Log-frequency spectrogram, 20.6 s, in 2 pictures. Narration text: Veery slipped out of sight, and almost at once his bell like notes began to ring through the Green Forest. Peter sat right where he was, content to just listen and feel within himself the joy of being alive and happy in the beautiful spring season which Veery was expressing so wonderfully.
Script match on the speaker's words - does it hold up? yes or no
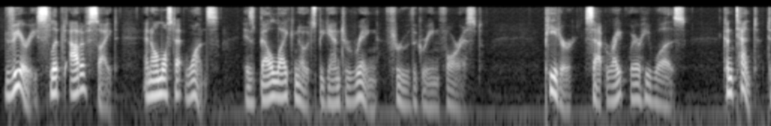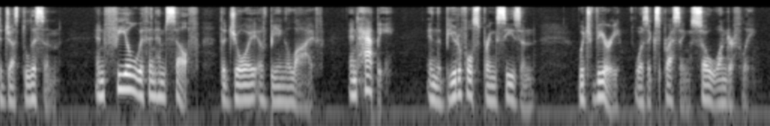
yes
